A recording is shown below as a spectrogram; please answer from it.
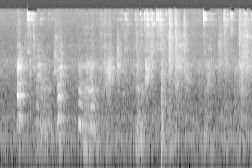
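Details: Pet Shiba Inu dogs playing tug of war together. Short, tonal whimpers and yips come in the first two seconds. Rougher, noisy bursts of growling and scuffling follow, repeating irregularly through the rest of the play.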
